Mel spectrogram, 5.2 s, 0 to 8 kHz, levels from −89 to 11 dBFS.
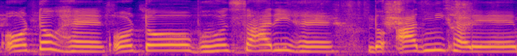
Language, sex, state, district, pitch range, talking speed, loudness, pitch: Hindi, female, Bihar, Gopalganj, 255-305 Hz, 115 wpm, -14 LUFS, 275 Hz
